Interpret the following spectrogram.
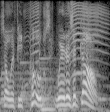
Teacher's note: he links the word where to does, resulting in a more soft D sound, commonly heard in American English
